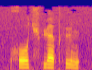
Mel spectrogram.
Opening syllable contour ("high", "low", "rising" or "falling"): high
